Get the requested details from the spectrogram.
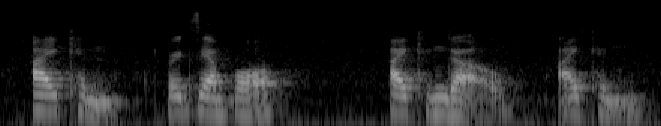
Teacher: Can is often linked and reduced to can. I can.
